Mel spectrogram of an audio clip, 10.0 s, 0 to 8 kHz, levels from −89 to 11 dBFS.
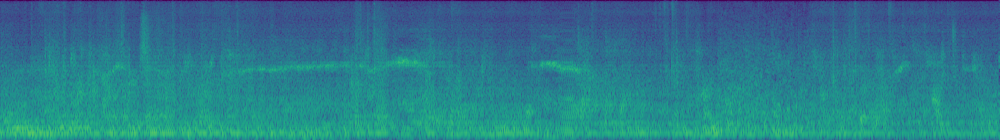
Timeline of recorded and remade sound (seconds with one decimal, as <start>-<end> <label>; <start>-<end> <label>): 0.0-7.2 remade; 7.2-8.1 recorded; 8.1-10.0 remade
